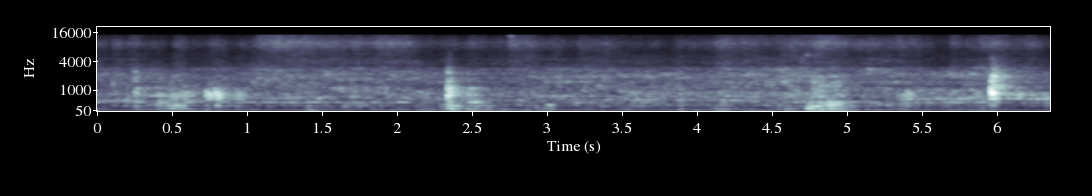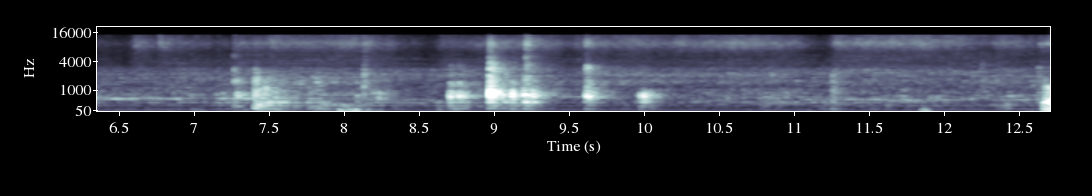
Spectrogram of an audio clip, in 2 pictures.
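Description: A wire-mesh strainer stirs bean sprouts in an aluminium pot of boiling water: faint bubbling, with scattered light knocks and scrapes of metal on the pot, a quick run of them about nine seconds in.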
